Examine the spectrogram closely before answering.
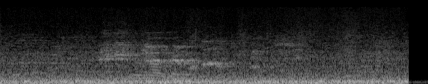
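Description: A metal gate creaks and clanks as it swings open.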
